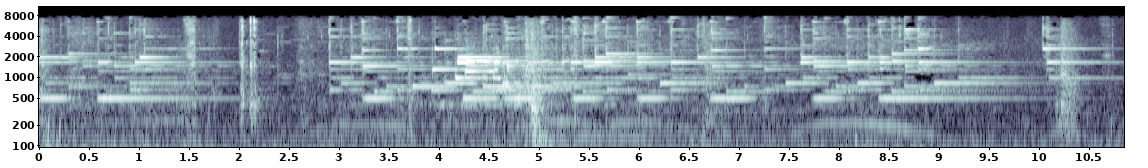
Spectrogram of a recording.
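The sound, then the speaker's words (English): A cuckoo clock movement, an exclusive movement made for partners in the Black Forest for high-hand cuckoo clocks, ticks steadily, with a few sharper clicks standing out against a layered background of sustained tones and hum. “That's in fact an exclusive movement we are doing for good partners we have in the Black Forest, and that's done for the cuckoo clock, but the high-hand cuckoo clock, of course.”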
